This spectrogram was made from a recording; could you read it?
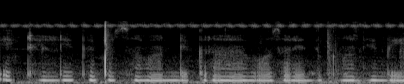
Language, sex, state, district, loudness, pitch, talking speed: Hindi, female, Uttar Pradesh, Muzaffarnagar, -28 LUFS, 180 Hz, 190 wpm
